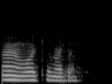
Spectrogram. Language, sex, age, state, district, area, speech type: Tamil, female, 45-60, Tamil Nadu, Thanjavur, rural, conversation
